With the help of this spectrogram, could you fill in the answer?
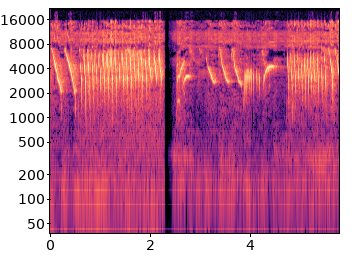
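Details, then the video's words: A canary used to draw reluctant canaries into song: bursts of very rapid buzzy trills alternate with a short silence and slower, separate curving whistled notes. "PANCINGAN BURUNG KENARI MALAS BUNYI SUSAH GACOR"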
